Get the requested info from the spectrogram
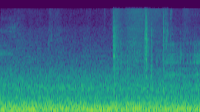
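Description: Steady low rumble of a car's engine and road noise, heard from inside the cabin while driving, with a couple of faint clicks.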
